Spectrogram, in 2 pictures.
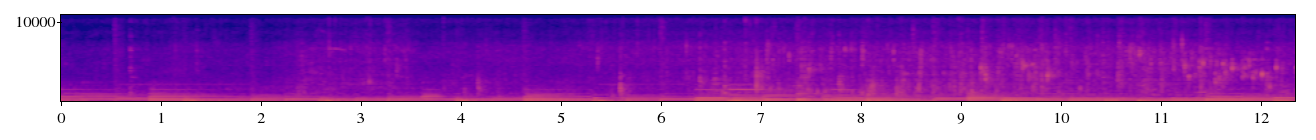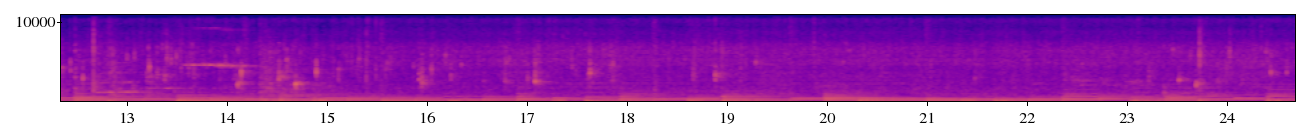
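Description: Keema roti samosas fry gently in a pan over a low flame, giving a soft, steady sizzle like light rain, constant and close for the whole stretch with no voices over it.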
